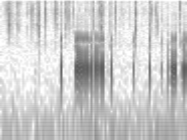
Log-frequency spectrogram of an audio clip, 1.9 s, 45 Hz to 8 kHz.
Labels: {"label": "biophony, knock croak", "recorder": "SoundTrap 300"}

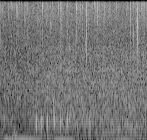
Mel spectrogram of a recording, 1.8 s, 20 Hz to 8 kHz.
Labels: {"label": "biophony", "recorder": "SoundTrap 500"}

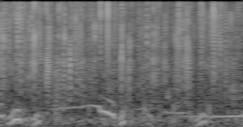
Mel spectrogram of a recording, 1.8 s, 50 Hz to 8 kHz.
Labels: {"label": "biophony, cascading saw", "recorder": "SoundTrap 600 or HydroMoth"}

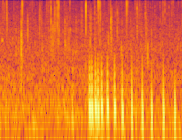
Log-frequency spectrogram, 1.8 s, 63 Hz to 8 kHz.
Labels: {"label": "biophony", "recorder": "SoundTrap 300"}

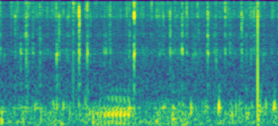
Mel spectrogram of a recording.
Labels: {"label": "biophony", "recorder": "HydroMoth"}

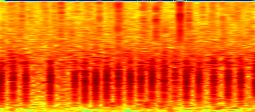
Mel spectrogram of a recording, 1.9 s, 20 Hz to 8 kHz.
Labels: {"label": "biophony, rattle", "recorder": "SoundTrap 500"}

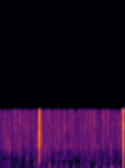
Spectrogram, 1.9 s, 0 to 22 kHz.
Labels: {"label": "biophony, crackle", "recorder": "SoundTrap 600"}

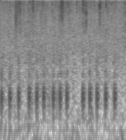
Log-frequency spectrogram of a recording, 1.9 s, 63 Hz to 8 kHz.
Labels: {"label": "biophony, pulse", "recorder": "SoundTrap 500"}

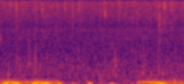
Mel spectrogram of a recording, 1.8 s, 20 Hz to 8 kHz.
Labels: {"label": "biophony", "recorder": "SoundTrap 300"}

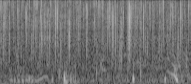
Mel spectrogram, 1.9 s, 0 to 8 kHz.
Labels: {"label": "biophony, cascading saw", "recorder": "SoundTrap 600 or HydroMoth"}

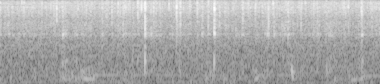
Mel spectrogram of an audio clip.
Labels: {"label": "ambient", "recorder": "HydroMoth"}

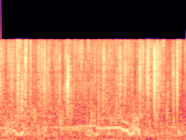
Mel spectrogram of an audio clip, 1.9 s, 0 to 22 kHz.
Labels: {"label": "biophony, cascading saw", "recorder": "SoundTrap 600 or HydroMoth"}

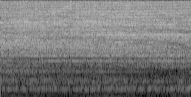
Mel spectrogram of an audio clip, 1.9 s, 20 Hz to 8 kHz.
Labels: {"label": "anthrophony, boat engine", "recorder": "SoundTrap 500"}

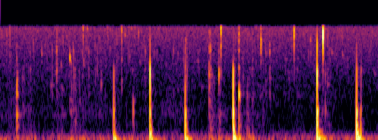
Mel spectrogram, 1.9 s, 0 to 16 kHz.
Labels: {"label": "biophony, knock", "recorder": "SoundTrap 300"}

